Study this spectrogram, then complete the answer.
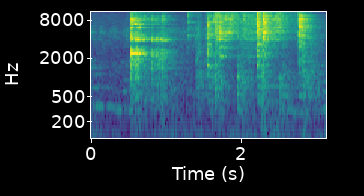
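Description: Chana dal and urad dal being dry-roasted in a kadhai on a low flame, stirred with a metal spoon that scrapes and clinks against the pan in a run of quiet, irregular strokes.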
